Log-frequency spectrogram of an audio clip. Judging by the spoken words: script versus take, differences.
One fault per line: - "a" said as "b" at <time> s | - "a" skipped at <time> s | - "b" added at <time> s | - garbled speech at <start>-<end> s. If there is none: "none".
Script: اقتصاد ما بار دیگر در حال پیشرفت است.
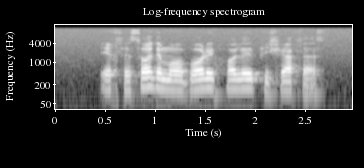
- "دیگر در" skipped at 1.6 s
